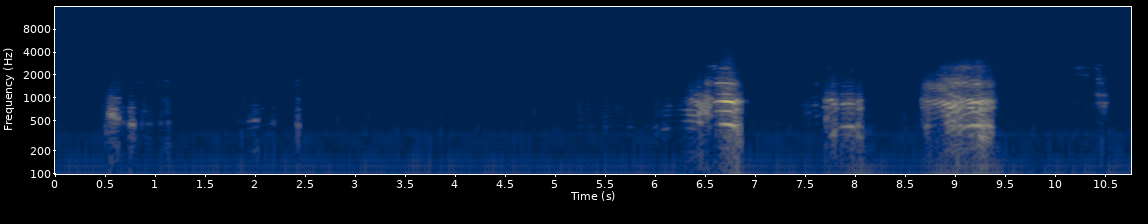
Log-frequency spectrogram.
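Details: Carpathian red deer stag in Bucovina, Romania, roaring during the breeding season, 29 September 2022; faint grunts, then three loud, rough bellowing roars about a second apart, the last one longest.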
